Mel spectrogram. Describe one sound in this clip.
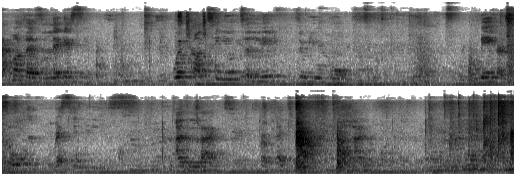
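A woman speaks through a microphone in an echoing room.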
